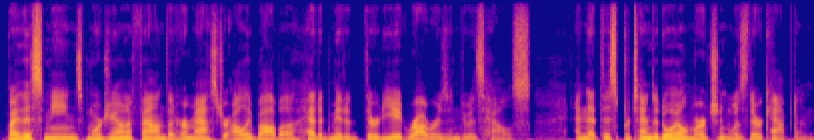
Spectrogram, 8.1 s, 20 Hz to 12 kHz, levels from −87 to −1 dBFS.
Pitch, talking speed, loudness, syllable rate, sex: 95 Hz, 200 wpm, -21 LUFS, 5.6 syllables/s, male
